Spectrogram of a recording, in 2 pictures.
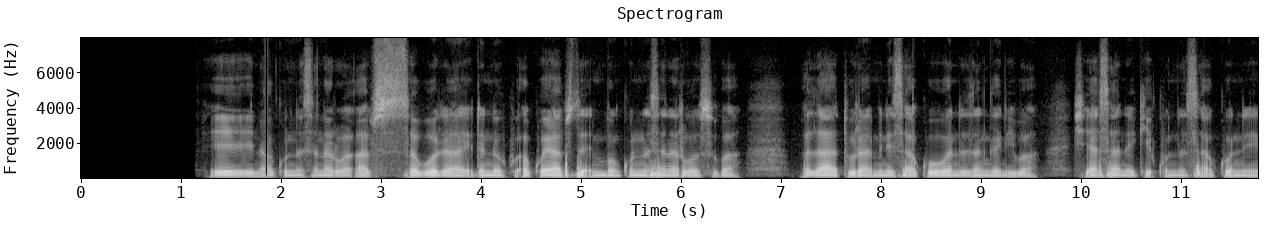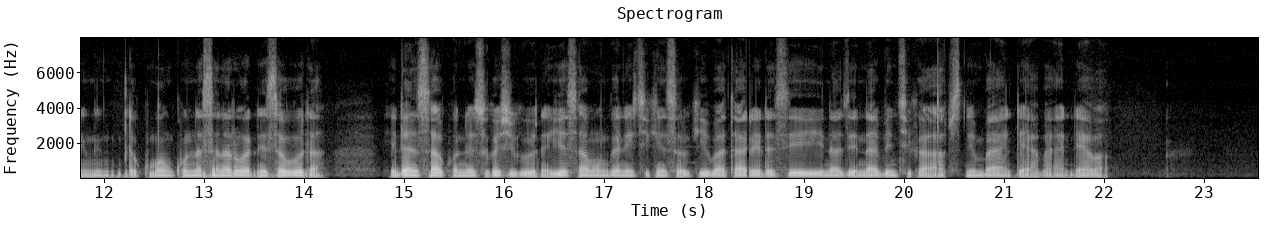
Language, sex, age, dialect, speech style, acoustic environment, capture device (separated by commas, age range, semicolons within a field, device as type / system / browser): Hausa, male, 25-34, Nigeria - Nigerian Standard, anxious; happy; excited; focused, silence; nature, mobile / Linux / Chrome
